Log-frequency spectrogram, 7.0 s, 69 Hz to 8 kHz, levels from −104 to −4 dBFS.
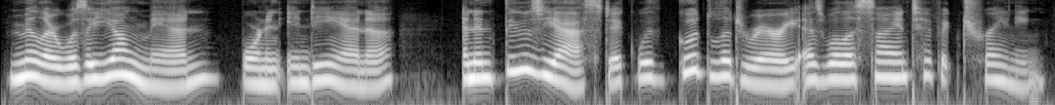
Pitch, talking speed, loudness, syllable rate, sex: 215 Hz, 155 wpm, -17 LUFS, 4.7 syllables/s, female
